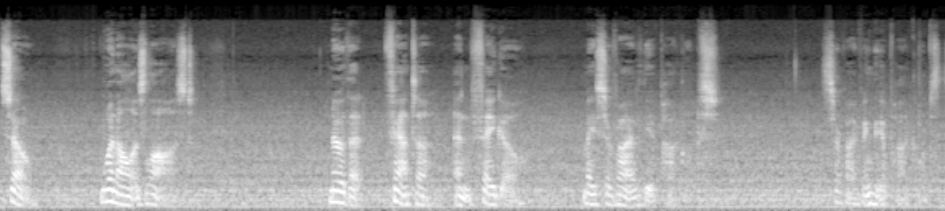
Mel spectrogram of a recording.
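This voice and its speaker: Low-voiced woman poet, noisy recording. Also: very animated, slow, creaky, long pauses. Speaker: poet reading own work. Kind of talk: live poetry reading with chatty introductions.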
